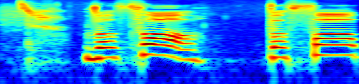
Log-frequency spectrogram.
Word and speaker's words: hvorfor: When a word in Danish starts with H, you don't really pronounce it. You start with the V sound. Hvorfor bliver det net mor?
